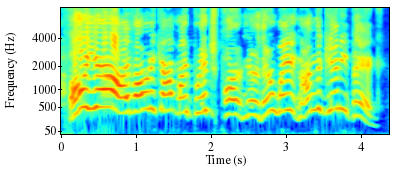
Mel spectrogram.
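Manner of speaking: high, loud, put-on voice of an eager patient. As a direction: chirp it like a keen old lady. Voices eager older patient Mrs Smith.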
